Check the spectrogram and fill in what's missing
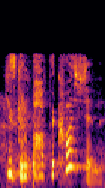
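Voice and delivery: thrilled falsetto of discovery; excited squeal. Retold or imitated. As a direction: squeak it out, bursting with the secret. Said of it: "and I'm like".

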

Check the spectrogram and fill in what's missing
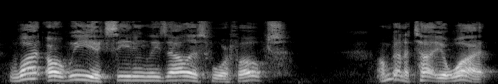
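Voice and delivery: usual speaking voice

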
